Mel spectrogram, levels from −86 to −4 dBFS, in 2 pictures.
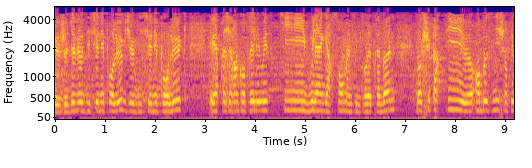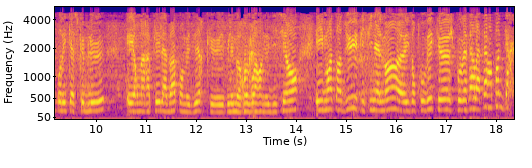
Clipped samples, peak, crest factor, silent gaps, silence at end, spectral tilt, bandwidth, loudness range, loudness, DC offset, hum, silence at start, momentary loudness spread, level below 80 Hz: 2%; 0 dBFS; 10 dB; none; 0 s; -4.5 dB/octave; 5.4 kHz; 3 LU; -8 LUFS; 0.5%; none; 0 s; 7 LU; -46 dBFS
